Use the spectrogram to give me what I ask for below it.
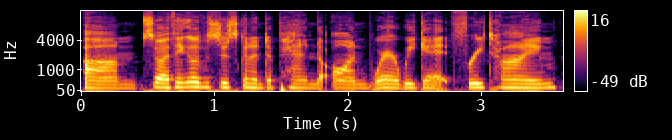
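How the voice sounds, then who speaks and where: A woman's voice: on the low side, fairly even intonation, moderate pace, smooth, no room sound, clean studio sound. A woman co-hosting a casual podcast, talking frankly and laughing often. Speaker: podcast co-host. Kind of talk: casual explicit chat.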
